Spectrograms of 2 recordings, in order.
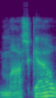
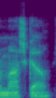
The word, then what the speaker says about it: Moscow: is it is it is it Moscow or Moscow Moscow no it's both Ultra yeah the the both pronunciations are viable okay okay so so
